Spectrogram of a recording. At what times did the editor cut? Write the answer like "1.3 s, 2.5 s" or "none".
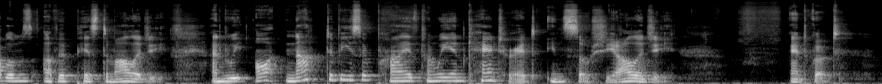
none

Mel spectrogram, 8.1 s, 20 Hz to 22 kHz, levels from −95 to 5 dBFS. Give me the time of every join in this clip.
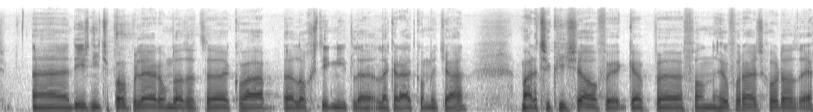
none

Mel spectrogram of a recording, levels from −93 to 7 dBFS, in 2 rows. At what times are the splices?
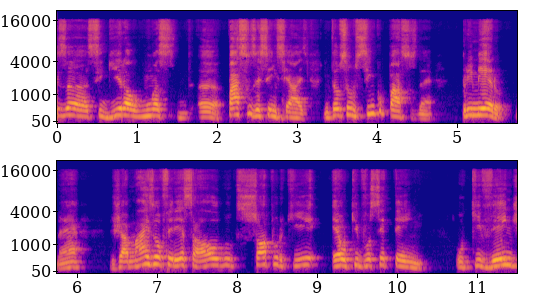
5.7 s

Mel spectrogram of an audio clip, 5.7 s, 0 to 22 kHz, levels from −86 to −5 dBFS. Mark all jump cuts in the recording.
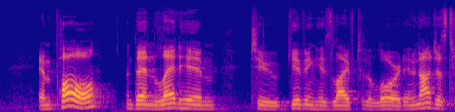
1.5 s

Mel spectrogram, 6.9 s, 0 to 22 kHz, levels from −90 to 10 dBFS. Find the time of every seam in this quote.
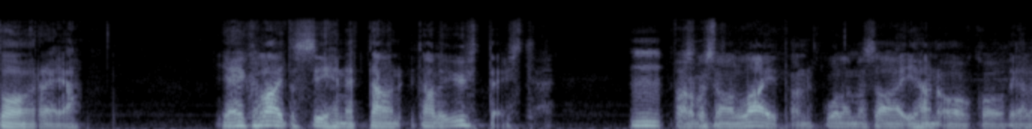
4.4 s, 5.5 s

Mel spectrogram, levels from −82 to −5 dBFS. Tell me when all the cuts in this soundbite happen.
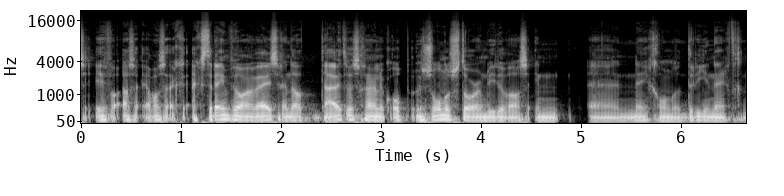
none

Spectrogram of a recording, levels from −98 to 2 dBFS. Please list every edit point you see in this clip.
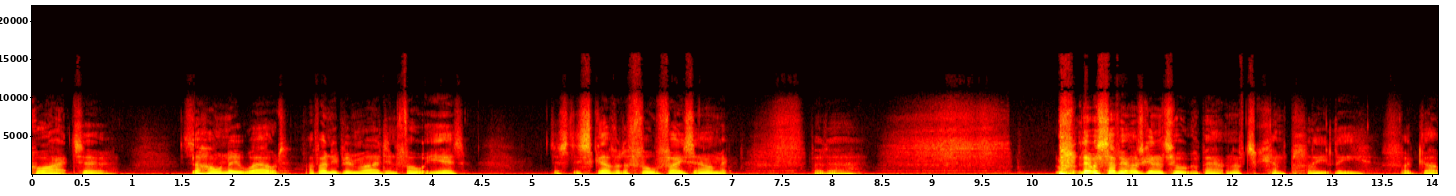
7.8 s

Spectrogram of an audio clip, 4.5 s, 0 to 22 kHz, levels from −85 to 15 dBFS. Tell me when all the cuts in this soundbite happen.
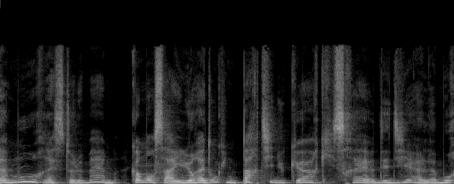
1.3 s

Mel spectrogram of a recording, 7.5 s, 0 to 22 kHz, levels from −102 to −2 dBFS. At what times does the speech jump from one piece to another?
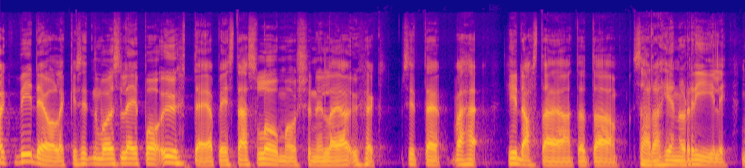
none

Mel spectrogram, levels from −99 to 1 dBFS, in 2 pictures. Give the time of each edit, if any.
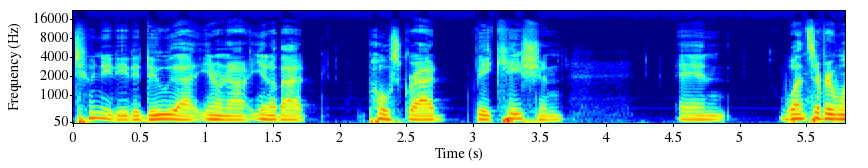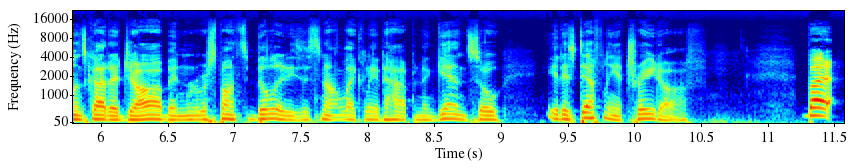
none

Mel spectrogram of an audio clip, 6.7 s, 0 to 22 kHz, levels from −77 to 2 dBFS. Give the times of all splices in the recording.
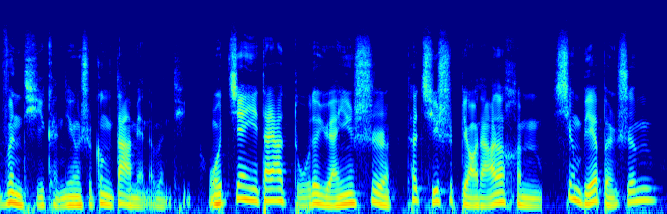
2.0 s, 4.0 s, 5.4 s

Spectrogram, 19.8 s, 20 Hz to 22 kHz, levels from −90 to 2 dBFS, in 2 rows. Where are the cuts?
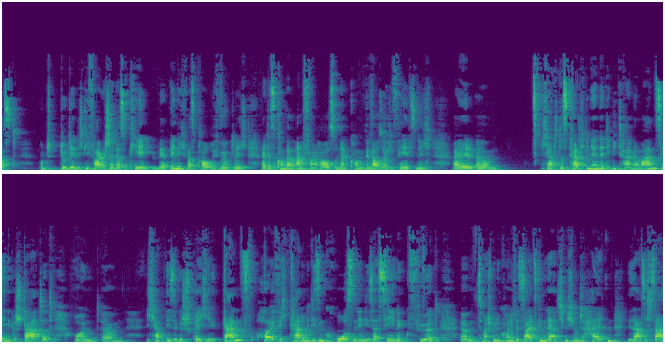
none

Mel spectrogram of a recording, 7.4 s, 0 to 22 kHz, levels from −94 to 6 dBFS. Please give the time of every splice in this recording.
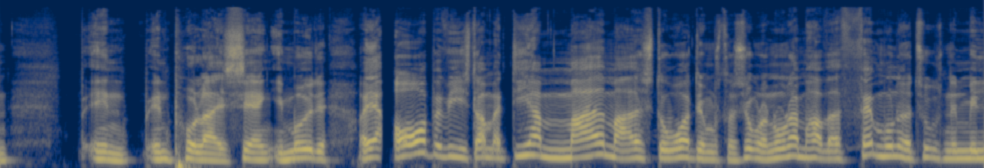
2.9 s

